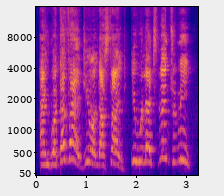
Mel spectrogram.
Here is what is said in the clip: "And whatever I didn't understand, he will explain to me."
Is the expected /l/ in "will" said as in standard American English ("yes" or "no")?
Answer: yes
